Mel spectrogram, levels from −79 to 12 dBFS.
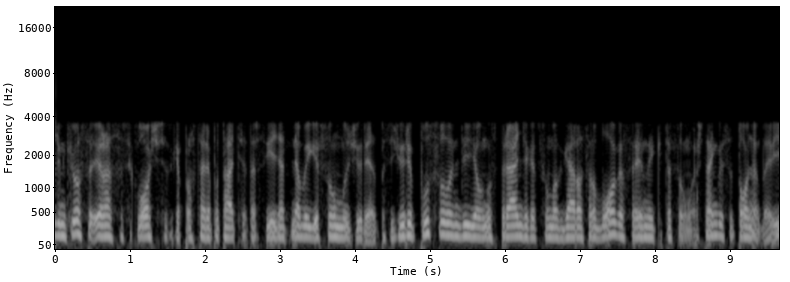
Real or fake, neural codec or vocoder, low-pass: real; none; 3.6 kHz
